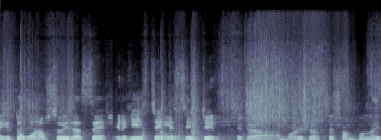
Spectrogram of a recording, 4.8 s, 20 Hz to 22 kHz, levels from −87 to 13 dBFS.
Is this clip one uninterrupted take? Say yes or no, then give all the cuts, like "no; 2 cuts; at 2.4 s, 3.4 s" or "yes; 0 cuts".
no; 1 cut; at 1.4 s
